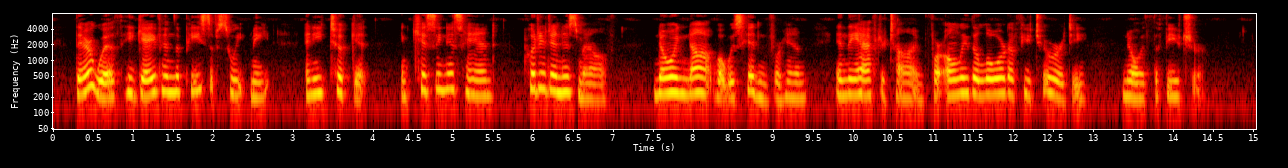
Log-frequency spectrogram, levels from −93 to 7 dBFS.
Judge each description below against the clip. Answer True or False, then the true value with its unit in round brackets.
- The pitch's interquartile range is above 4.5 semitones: False (3.5 semitones)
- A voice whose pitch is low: False (225 Hz)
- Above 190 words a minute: False (165 wpm)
